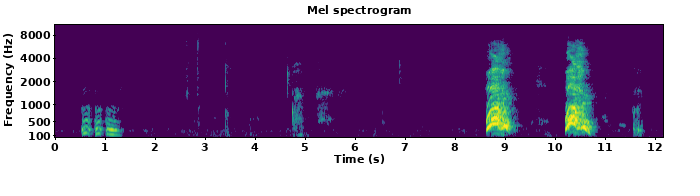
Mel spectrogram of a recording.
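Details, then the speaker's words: Two loud, sharp sneezes with soft murmuring between them, from someone eating a spicy seafood boil with fufu who says they are about to sneeze again. "Ain't got nothing in there. I'm about to sneeze again."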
